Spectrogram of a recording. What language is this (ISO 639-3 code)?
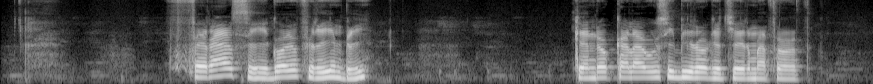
luo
